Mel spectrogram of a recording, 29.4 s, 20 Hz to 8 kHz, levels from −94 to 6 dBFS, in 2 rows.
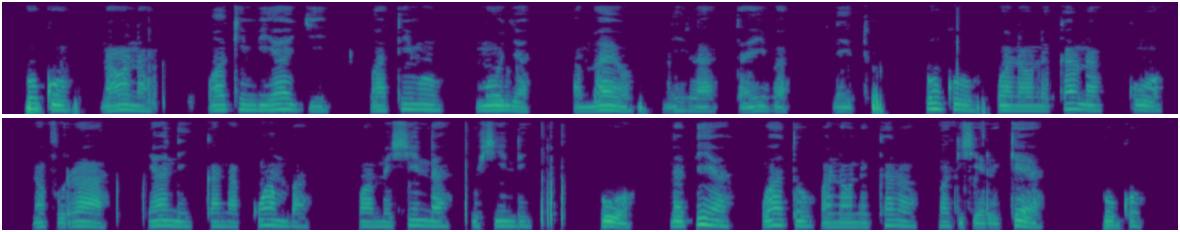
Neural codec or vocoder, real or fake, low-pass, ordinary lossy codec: none; real; 7.2 kHz; MP3, 48 kbps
